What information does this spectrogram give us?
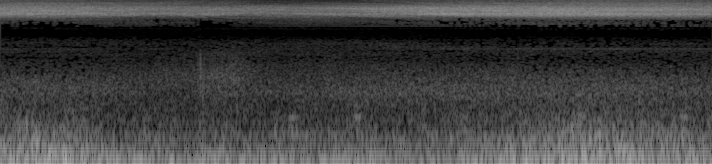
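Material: Nothing is struck.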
